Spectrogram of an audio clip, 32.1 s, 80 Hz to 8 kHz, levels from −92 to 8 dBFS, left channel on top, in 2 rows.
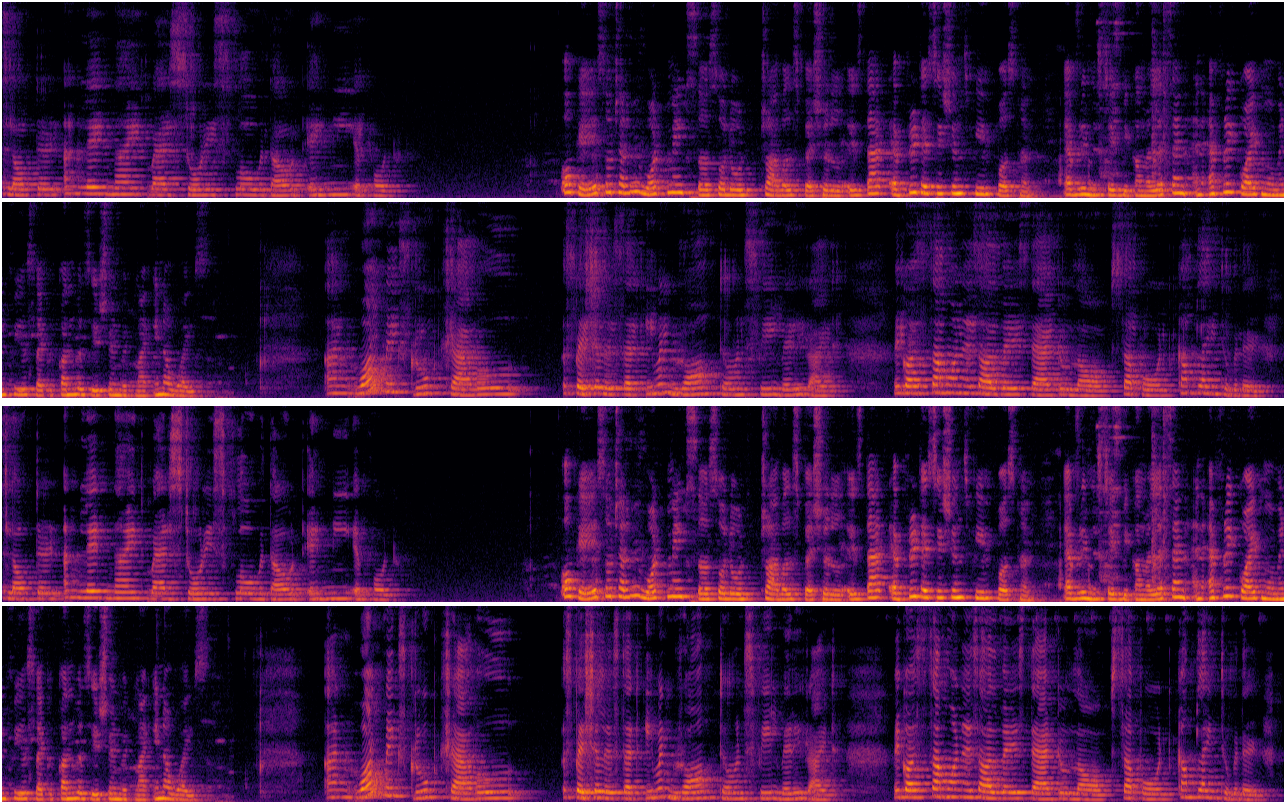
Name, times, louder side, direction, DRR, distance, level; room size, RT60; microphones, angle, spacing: voice 1, 0.0-4.8 19.5-19.6 20.1-22.4 23.0-31.9, right 3 dB, 65° right, 6.4 m, -28 dB
voice 2, 7.0-12.9 13.3-18.5, right 1 dB, 35° right, 1.8 m, -21 dB
28.5 x 18.5 x 8.2 m
head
